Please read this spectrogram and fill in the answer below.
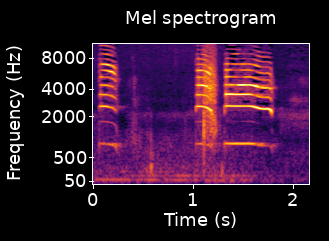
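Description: A rubber chicken squeeze toy squeaking as a dog bites down on it. It gives three squeals: a short one falling in pitch at the start, a brief one about a second in, and a longer, steady and louder one near the end.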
